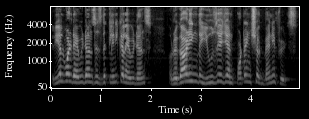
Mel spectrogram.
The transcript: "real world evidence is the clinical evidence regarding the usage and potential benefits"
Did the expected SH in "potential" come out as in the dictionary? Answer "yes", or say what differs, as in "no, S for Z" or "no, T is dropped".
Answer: yes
